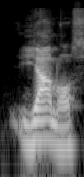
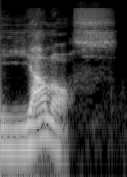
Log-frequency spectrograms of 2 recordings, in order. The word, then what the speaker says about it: Yaldabaoth: in Europe, he he's You pronounce Yaldabaoth instead of a J with a Y, Yaldabaoth.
